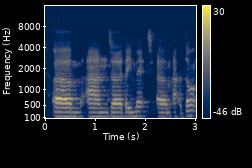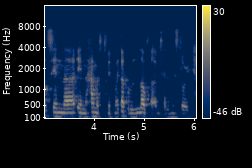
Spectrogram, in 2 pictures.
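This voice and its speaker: In a southern English accent, the speaker keeps a moderate pace with hardly any pauses, a monotone, flat intonation and big swings in loudness. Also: man, fairly high pitch for a man. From England, Luton. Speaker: copywriter and poet. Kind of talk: podcast interview. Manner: hesitant, many fillers and repeats.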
